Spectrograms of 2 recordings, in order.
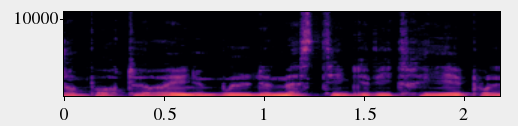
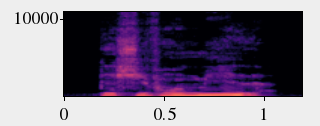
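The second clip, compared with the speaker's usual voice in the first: stammering, strangled, choked voice, higher; 5 semitones higher, 4 dB louder than usual. Chupin, shown the banknotes, answers the man holding them, stammering in a strangled voice. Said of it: "bégaya-t-il d'une voix étranglée par la convoitise".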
